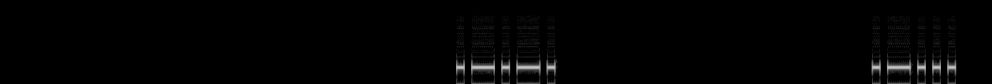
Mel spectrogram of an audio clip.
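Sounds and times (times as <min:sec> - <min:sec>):
Morse code Q calls in CW code groups: 0:04.6 - 0:05.6, 0:08.8 - 0:09.6.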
